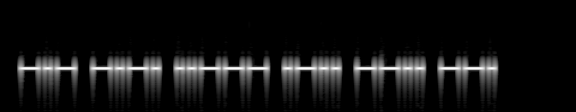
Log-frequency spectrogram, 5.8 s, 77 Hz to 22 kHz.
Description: Morse code, heard as a keyed tone, about 21 wpm, 700 Hz. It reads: KC2LZG
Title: USA Callsign DE Callsign 20wpm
